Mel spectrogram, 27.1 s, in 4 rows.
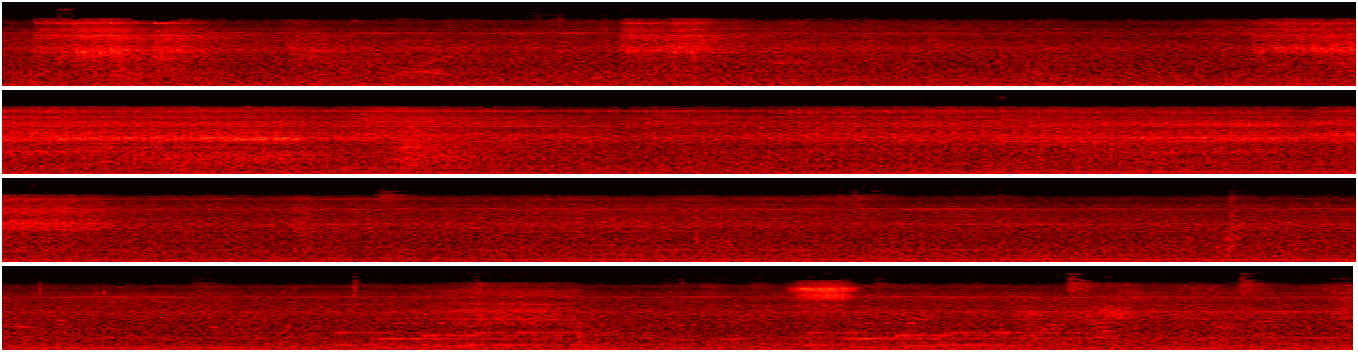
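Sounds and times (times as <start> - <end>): train low hum and rumble: 0.0 - 27.0
train hiss: 24.1 - 25.4.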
